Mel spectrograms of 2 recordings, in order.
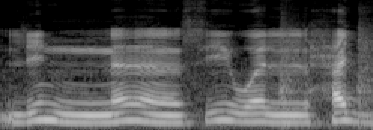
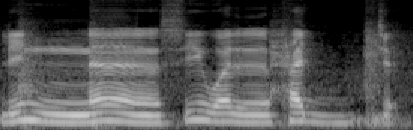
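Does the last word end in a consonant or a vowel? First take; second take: consonant; consonant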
